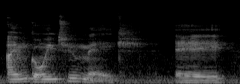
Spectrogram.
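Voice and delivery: normal talking voice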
